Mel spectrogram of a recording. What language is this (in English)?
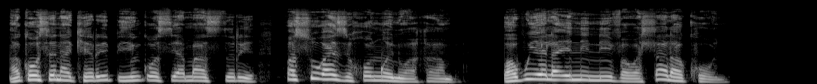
North Ndebele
